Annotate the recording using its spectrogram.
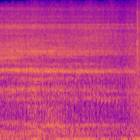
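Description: Film trailer sound design: a steady deep rumble with several held high tones ringing over it.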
